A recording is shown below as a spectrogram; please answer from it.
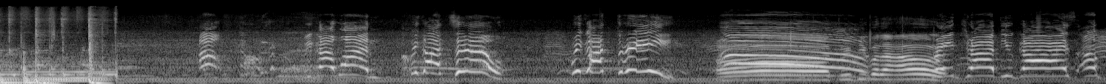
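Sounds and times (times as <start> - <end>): child calling out excitedly: 10.8 - 11.0.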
